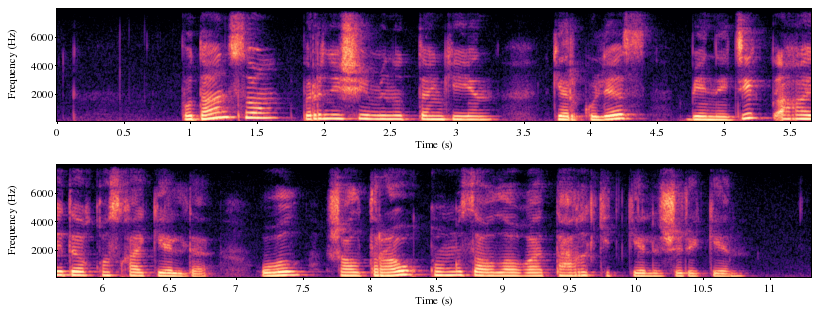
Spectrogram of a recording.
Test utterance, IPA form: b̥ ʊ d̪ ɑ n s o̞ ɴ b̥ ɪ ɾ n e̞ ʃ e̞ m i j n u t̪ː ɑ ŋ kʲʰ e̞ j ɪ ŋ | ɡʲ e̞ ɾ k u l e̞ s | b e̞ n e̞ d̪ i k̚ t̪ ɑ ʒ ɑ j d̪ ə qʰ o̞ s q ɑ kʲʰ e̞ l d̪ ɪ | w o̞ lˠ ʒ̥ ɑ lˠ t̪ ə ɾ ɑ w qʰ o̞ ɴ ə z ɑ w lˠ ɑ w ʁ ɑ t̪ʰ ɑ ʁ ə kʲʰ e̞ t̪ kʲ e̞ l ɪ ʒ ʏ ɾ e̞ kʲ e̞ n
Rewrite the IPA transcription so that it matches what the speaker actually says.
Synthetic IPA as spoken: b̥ ʊ d̪ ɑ n s o̞ ɴ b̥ ɪ ɾ n e̞ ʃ e̞ m i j n u t̪ː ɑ ŋ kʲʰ e̞ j ɪ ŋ | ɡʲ e̞ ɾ k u l e̞ s | b e̞ n e̞ d̪ i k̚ t̪ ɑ ʁ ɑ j d̪ ə qʰ o̞ s q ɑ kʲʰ e̞ l d̪ ɪ | w o̞ lˠ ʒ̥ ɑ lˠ t̪ ə ɾ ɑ w qʰ o̞ ɴ ə z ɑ w lˠ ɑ w ʁ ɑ t̪ʰ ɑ ʁ ə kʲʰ e̞ t̪ kʲ e̞ l ɪ ʒ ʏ ɾ e̞ kʲ e̞ n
